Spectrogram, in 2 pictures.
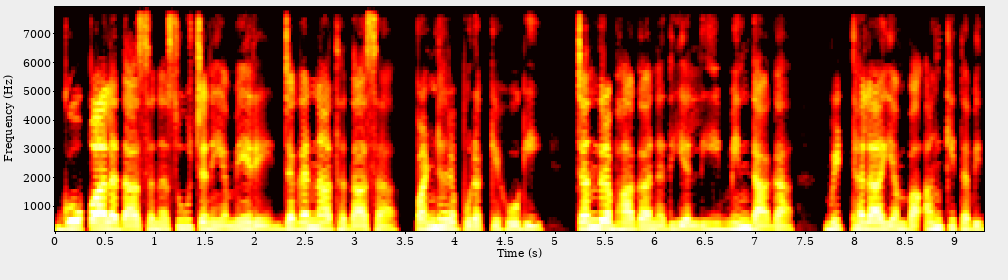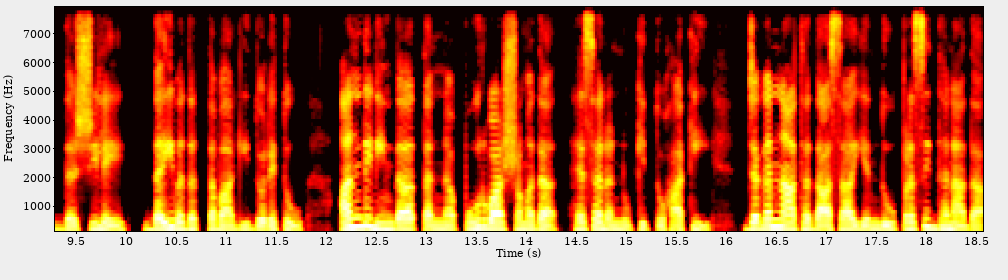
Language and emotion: Kannada, neutral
